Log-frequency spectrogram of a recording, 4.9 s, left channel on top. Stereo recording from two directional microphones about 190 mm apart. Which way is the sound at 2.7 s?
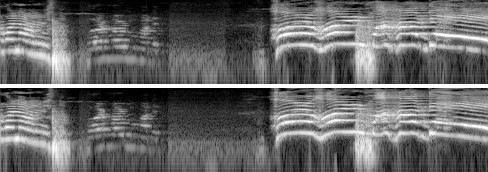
15° right (ahead or behind).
